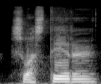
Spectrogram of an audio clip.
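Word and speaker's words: svastir: Chữ S và chữ V đó thì chúng ta đọc là S, W ha. Swa, Swa. Swastir, Bhavatu, Bhavatu.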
